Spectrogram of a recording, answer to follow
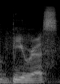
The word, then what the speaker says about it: Beerus: getting so confused about how to pronounce or even you know spell Lord beerus's name because he sometimes spelled like b i l LS as like bills but I'm pretty sure his name's not bills like it's beerus they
